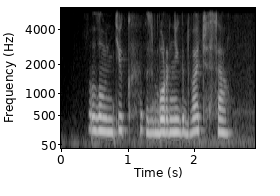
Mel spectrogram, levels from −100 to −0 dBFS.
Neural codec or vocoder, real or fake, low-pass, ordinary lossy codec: none; real; 5.4 kHz; none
